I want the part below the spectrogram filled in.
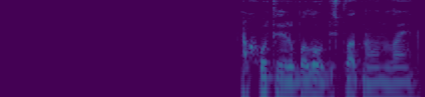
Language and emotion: Russian, neutral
